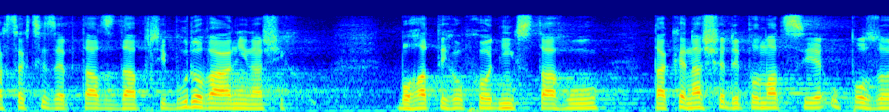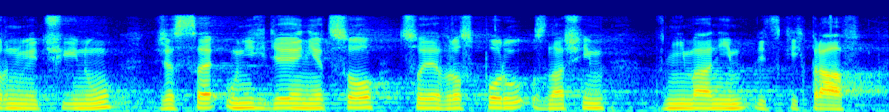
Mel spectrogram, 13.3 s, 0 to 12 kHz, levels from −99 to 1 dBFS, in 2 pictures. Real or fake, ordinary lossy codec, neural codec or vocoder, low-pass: real; Opus, 64 kbps; none; 7.2 kHz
